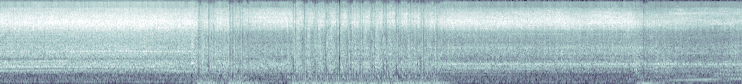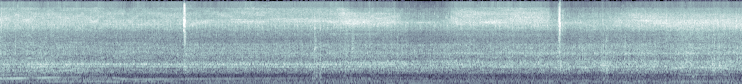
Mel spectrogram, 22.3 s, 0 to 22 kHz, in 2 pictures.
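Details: A 2005 Jeep Grand Cherokee gives heavy low thumping at about three a second under road and engine noise while driving. It was caused by a worn rear rubber support bushing on the front drive axle and a bad front driveshaft universal joint that needed replacing.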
